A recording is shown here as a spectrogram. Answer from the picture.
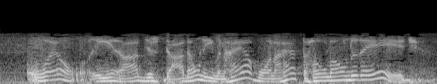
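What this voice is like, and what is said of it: Southern accent, possibly put on. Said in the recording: “phony accents ... South Carolina ... drop the accent”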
